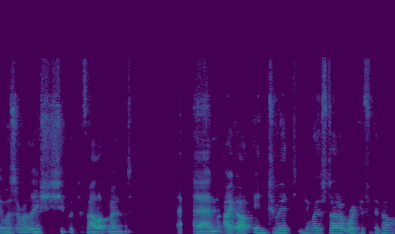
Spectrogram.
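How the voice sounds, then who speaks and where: In a Dutch accent, the speaker rattles along at a very fast pace with lively intonation and big swings in loudness. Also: man, fairly high pitch for a man. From Netherlands, near Eindhoven. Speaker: international trade official. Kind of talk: interview. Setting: video call.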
